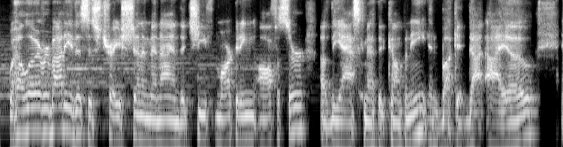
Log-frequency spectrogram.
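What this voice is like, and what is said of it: Central Tennessee Southern US accent. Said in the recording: “I'm here in Central Tennessee, if you can't tell by my accent”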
